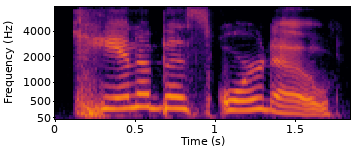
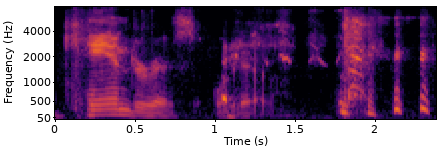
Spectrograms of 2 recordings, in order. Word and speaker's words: Canderous Ordo: Cannabis Ordo. Cannabis Ordo. Which is actually Canderous Ordo.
